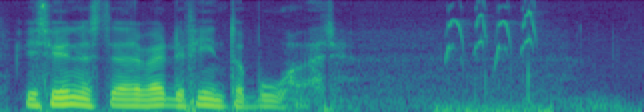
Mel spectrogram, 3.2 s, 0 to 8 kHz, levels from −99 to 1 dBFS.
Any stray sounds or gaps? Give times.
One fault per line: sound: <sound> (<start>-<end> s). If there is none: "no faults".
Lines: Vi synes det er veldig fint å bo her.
sound: squeak (2.2-2.8 s)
